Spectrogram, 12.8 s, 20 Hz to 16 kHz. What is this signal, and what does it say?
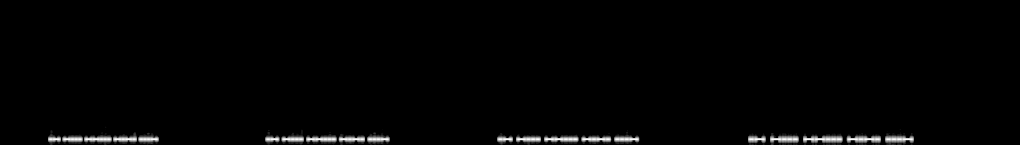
Morse code, heard as a keyed tone, about 42 wpm, 700 Hz. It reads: AB7CV AB7CV AB7CV AB7CV
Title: Speed Racing - USA Call Signs 35wpm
